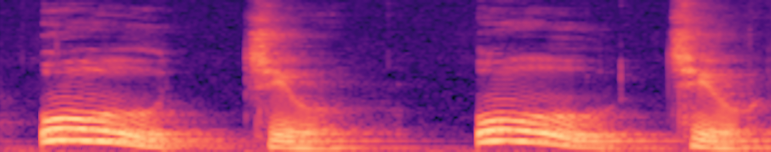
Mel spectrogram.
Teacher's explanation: útil útil a mais forte é o u paroxítona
